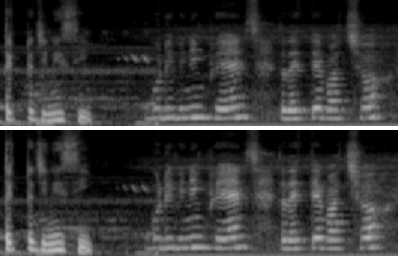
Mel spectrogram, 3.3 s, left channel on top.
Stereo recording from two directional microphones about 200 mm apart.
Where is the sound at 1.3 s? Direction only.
Centre (ahead or behind).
